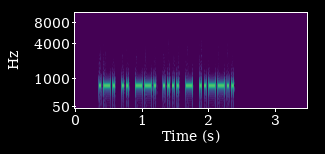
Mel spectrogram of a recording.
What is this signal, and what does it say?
Morse code, heard as a keyed tone, about 36 wpm, 700 Hz. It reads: RIGHT?
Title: 3x Word-Spacing - Sentences from Top 200 Words - 35wpm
